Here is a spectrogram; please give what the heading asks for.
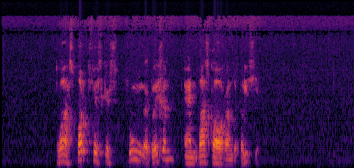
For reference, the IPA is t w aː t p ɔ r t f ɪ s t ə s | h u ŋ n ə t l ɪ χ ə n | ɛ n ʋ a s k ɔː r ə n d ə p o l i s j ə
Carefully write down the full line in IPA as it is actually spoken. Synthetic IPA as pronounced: t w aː s p ɔ r t f ɪ s k ə s | f u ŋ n ə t l ɪ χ ə n | ɛ n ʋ a s k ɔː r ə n d ə p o l i s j ə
